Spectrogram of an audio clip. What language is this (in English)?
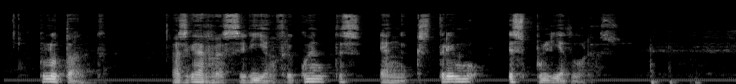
Galician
